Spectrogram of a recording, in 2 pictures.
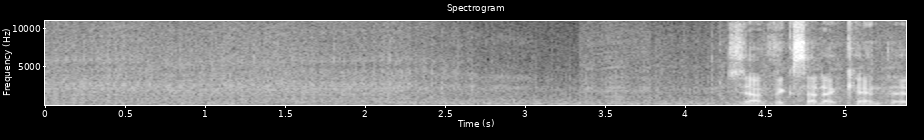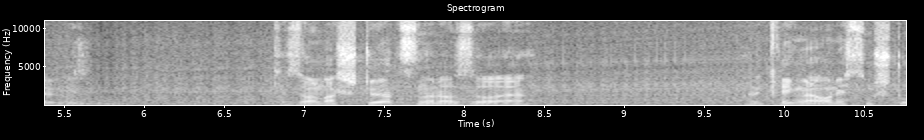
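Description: Racing motorcycle engines roar steadily.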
